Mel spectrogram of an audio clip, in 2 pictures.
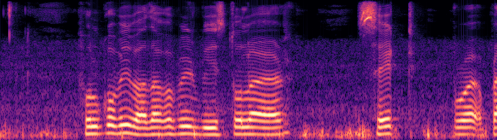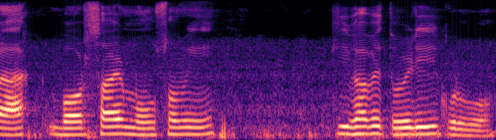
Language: Bangla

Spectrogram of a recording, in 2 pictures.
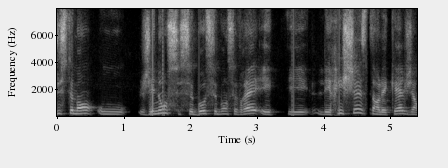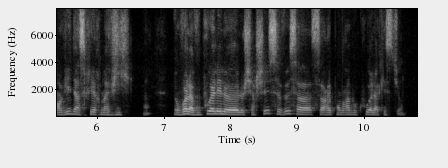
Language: French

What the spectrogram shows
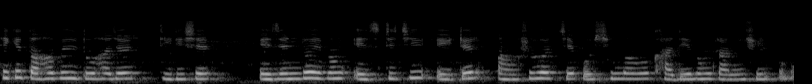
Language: Bangla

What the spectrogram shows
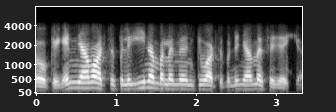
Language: Malayalam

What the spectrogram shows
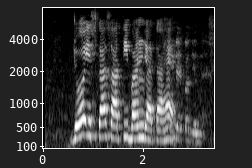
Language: Urdu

